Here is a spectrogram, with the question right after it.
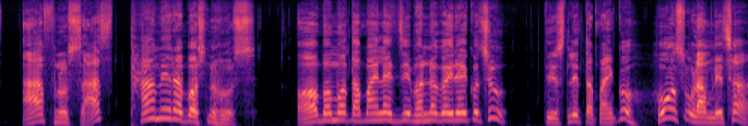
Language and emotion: Nepali, surprised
